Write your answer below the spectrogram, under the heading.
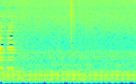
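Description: Steady rumble of street traffic and idling engines, with a bus holding up the traffic and a short car horn honk near the start cutting through the drone. No one speaks.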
